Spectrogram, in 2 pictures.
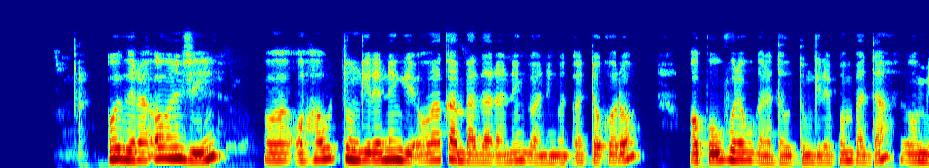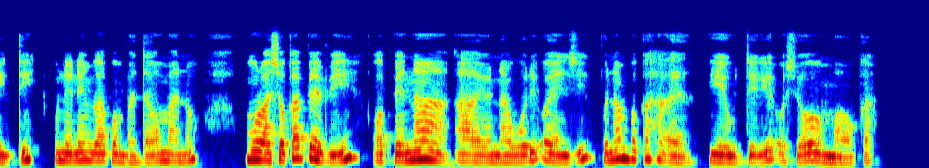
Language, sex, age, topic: Oshiwambo, female, 18-24, agriculture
